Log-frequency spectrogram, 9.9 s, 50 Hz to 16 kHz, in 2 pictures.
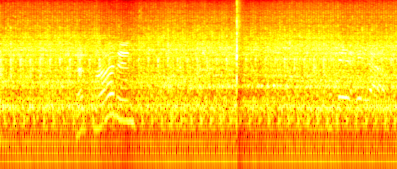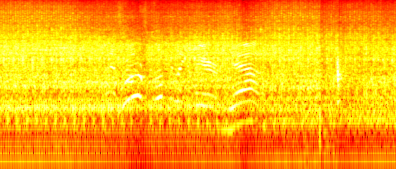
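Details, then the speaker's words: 2007 Bobcat S185 with Kubota V2003 turbo diesel, after repairing the sheared injection pump cam keyway and setting timing to marks: steady even idle with no knocks or misses; running normally. "well that's great news cup hunter box a bunch of time in troubleshooting and we got ourselves a pretty sweet Bobcat so it only needs a couple more things coolant we want to put a new block heater in it but it's working like a charm"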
